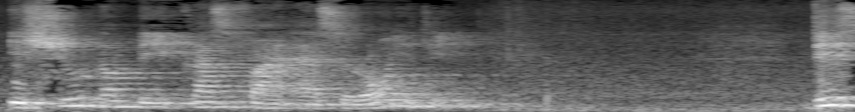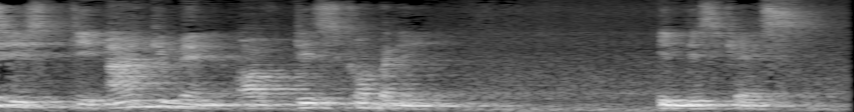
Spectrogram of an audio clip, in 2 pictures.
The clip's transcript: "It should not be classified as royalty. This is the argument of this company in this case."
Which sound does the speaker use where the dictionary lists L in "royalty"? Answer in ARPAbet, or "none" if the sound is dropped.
none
